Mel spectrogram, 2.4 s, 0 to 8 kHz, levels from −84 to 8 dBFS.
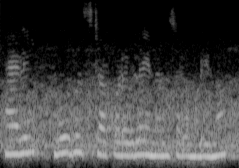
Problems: background sounds at intervals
